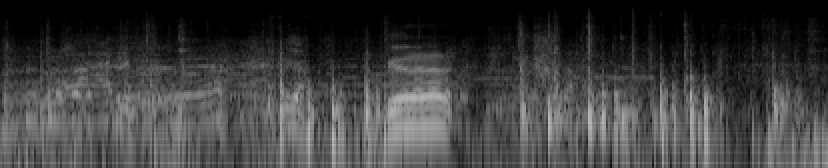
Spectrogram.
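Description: Men talking and calling out, with one long drawn-out call in the middle, and a quick run of sharp knocks and taps in the second half.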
